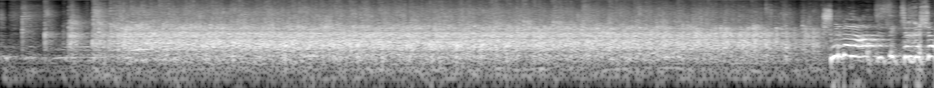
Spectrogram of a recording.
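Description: A theatre audience laughs and applauds loudly.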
